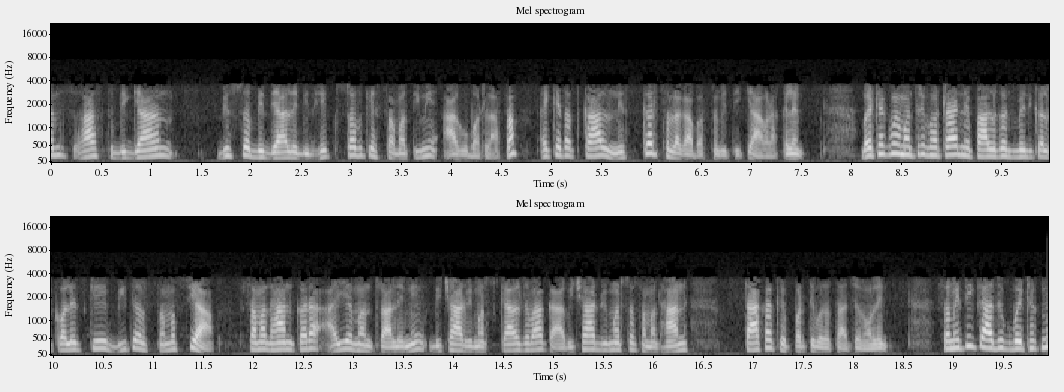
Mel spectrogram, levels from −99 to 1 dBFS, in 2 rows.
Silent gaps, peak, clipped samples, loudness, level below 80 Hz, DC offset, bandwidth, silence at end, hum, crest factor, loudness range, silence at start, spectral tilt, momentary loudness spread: none; -2 dBFS; under 0.1%; -22 LUFS; -66 dBFS; under 0.1%; 3.8 kHz; 0 s; none; 20 dB; 3 LU; 0 s; -9.5 dB/octave; 9 LU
